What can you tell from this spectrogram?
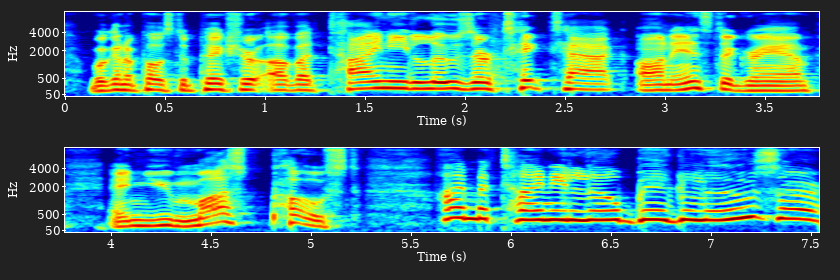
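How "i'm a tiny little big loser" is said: very high, loud, squeaky little voice. Telling viewers what comment they must post: high-pitched voice. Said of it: "In a high voice like that".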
